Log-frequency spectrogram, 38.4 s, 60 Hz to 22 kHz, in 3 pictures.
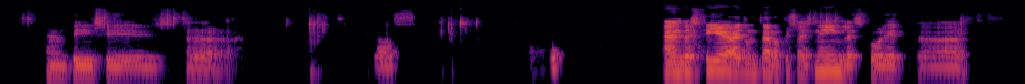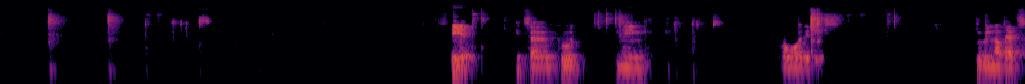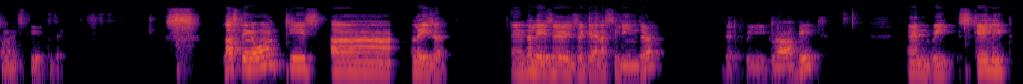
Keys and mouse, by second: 1.1 click, 2.1-8.7 drag, 4.5 s, 10.2-18.7 drag, 16.1 BackSpace, 20.1-23.5 drag, 23.7 click, 27.1 middle click, 29.0 shift+a, 34.6 g, 37.5 s.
